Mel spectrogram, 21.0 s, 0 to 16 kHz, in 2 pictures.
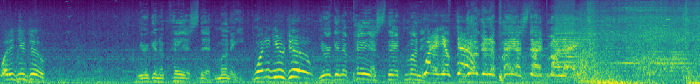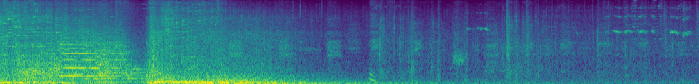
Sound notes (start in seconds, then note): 8.3 glass shattering; 8.5 horn honks; 12.7 glass shatters; 14.6 breathes heavily; 16.9 bicycle squeaking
